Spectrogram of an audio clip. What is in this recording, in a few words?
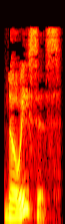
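"noesis", British English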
